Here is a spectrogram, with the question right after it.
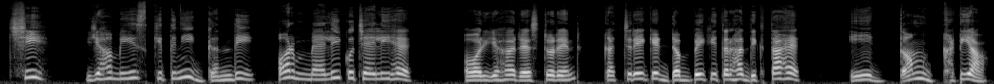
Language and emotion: Hindi, disgusted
